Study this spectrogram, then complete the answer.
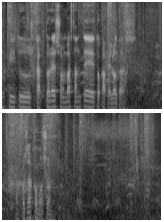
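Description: Fiery spells blast and crackle during a fight.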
